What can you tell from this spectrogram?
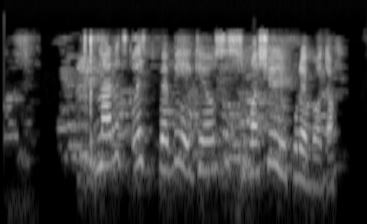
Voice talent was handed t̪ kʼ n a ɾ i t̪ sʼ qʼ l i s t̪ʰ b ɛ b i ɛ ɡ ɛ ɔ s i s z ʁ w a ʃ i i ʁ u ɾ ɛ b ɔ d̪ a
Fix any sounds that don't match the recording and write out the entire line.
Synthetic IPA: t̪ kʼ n a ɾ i t̪ sʼ qʼ l i s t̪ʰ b ɛ b i ɛ ɡ ɛ ɔ s i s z ʁ w a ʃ i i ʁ u ɾ ɛ b ɔ d̪ a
